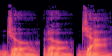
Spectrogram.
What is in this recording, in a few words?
"joroja", concat syllables; Affixing experiment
